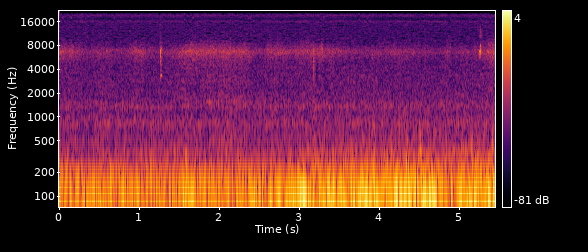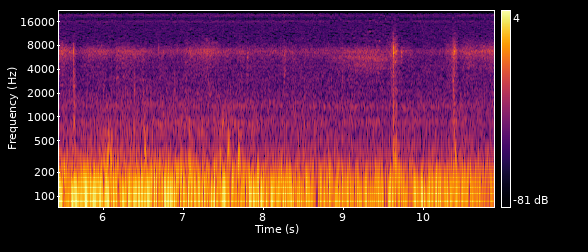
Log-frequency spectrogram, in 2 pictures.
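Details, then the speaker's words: 2012 Hyundai Elantra after misfire repair (codes P0301-P0303), verification test drive; low even engine rumble under road noise with no stumbles or skips, idle smooth, misfire gone. Normal engine running. "It's running really well. It's idling smooth. Our misfire problem at idle is gone."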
